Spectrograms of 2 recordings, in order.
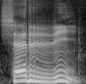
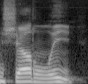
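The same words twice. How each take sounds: First: The r is pronounced thin and light. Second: The r is pronounced thick and heavy. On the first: The speaker calls it right. "huruf ra-nya juga langsung kita tipiskan" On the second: The speaker calls it wrong.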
